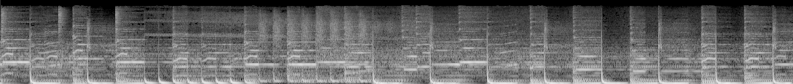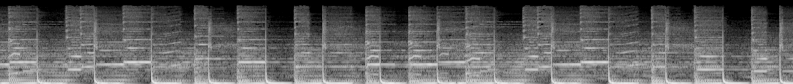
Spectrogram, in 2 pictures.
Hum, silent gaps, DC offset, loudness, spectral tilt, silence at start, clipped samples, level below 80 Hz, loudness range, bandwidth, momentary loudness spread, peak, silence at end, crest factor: none; none; under 0.1%; -12 LUFS; -4.5 dB/octave; 0 s; under 0.1%; -12 dBFS; 1 LU; 16.5 kHz; 3 LU; 0 dBFS; 0 s; 10 dB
